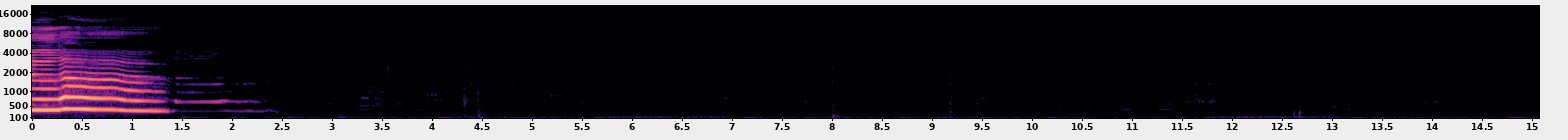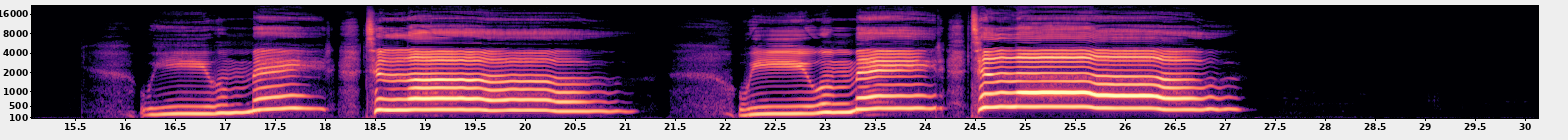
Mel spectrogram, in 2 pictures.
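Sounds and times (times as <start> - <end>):
voice: 0.0 - 1.4, 16.2 - 21.1, 22.2 - 27.2.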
